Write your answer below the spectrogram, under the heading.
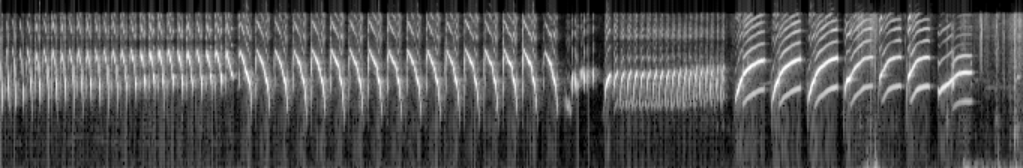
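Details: Canary song used as therapy for canaries that will not sing: a long rapid pulsed trill that slows into distinct rising whistles, a short buzzy burst, then quick upward-sweeping notes with a faint knock.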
